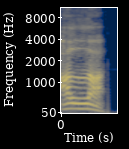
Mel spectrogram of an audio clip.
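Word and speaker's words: الله: একইভাবে আমরা জানি সঠিক উচ্চারণটা হচ্ছে আল্লাহ। তারা বলে এলা, আমরা বলি আল্লাহ, সমস্যা নেই, সঠিক উচ্চারণটা হচ্ছে আল্লাহ।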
